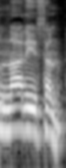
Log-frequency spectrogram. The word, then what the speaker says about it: narration: जैसे लिखा है दोस्तों नरेशन सैन पढ़ते हैं इसको टी ओ एन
